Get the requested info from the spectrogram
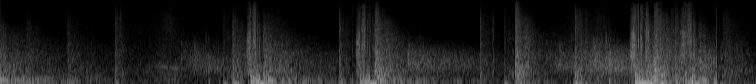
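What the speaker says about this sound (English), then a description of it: "The Germans start mortaring the vineyard, throwing Able Company into chaos and scattering the remaining troops" Mortar rounds and gunfire in Combat Mission Fortress Italy as German mortars hit a vineyard: a series of loud, sharp blasts and cracks spaced irregularly, several close and heavy, over a low rumbling battlefield bed.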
